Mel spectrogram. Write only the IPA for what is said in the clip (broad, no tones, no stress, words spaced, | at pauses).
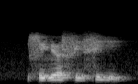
ɬɪlʲʌsi si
